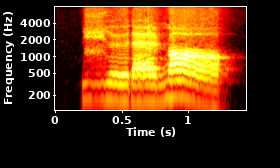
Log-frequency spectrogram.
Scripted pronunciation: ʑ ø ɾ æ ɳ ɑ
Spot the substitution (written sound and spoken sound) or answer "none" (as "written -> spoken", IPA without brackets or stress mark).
none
